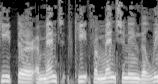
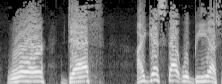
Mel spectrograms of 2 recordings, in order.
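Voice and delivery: ordinary talk

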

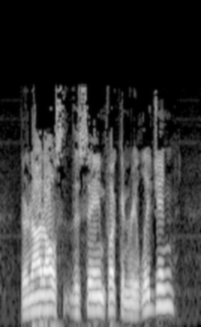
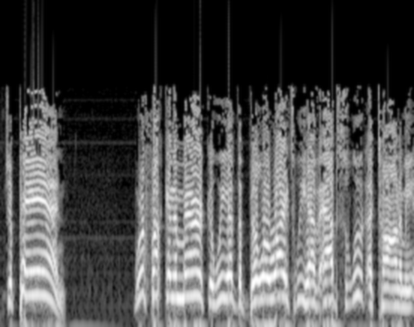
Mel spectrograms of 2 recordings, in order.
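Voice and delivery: angry outburst; 6 semitones higher than usual. Real, not acted. Angry political rant.

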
